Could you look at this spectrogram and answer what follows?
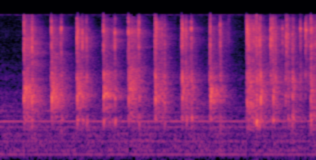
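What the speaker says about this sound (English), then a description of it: "Now these are equipped with the Cherry MX Blue switches." A Razer OrbWeaver keypad with Cherry MX Blue switches clicks in a quick, regular series of about a dozen sharp, crisp keystrokes, close and alone, with a faster flurry at the end.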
